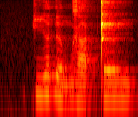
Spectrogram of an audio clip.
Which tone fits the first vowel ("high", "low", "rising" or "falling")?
rising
